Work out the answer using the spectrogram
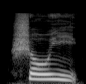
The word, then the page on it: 收益: shōu yì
